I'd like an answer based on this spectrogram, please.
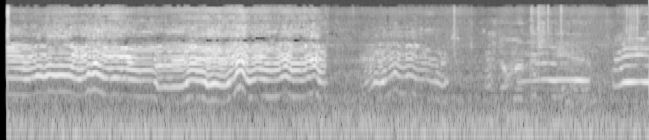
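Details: Two Siberian huskies riding in a car, one howling in long wavering, yodel-like tones that rise and fall repeatedly, with short breaks and a final rising note, over a constant low engine rumble.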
